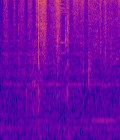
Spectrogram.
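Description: Trading cards, Charizards among them, shuffled by hand at a card shop: a faint, soft run of riffling and brushing rustles with a few sharper flicks, close and quiet.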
